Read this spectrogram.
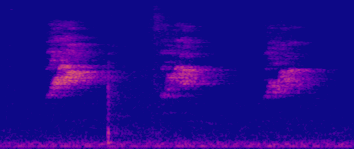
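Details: Persian doll face kitten from Gujranwala giving three high, thin meows about a second apart, each sliding upward then holding level, over a steady low hum.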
